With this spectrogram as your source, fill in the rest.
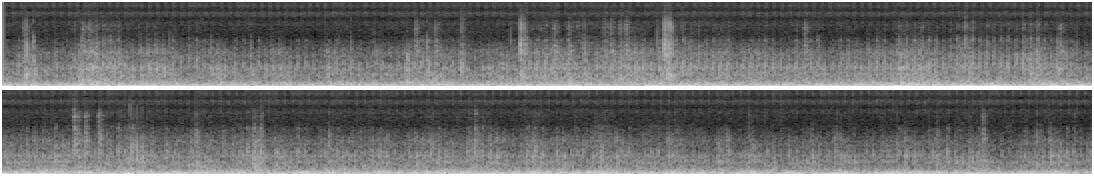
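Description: A car engine rumbles low inside the cabin.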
